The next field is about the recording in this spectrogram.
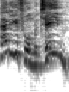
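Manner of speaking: very high-pitched motherly voice. Role-playing with the other speaker, imitating mum's voice. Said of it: "That's my mum's voice".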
